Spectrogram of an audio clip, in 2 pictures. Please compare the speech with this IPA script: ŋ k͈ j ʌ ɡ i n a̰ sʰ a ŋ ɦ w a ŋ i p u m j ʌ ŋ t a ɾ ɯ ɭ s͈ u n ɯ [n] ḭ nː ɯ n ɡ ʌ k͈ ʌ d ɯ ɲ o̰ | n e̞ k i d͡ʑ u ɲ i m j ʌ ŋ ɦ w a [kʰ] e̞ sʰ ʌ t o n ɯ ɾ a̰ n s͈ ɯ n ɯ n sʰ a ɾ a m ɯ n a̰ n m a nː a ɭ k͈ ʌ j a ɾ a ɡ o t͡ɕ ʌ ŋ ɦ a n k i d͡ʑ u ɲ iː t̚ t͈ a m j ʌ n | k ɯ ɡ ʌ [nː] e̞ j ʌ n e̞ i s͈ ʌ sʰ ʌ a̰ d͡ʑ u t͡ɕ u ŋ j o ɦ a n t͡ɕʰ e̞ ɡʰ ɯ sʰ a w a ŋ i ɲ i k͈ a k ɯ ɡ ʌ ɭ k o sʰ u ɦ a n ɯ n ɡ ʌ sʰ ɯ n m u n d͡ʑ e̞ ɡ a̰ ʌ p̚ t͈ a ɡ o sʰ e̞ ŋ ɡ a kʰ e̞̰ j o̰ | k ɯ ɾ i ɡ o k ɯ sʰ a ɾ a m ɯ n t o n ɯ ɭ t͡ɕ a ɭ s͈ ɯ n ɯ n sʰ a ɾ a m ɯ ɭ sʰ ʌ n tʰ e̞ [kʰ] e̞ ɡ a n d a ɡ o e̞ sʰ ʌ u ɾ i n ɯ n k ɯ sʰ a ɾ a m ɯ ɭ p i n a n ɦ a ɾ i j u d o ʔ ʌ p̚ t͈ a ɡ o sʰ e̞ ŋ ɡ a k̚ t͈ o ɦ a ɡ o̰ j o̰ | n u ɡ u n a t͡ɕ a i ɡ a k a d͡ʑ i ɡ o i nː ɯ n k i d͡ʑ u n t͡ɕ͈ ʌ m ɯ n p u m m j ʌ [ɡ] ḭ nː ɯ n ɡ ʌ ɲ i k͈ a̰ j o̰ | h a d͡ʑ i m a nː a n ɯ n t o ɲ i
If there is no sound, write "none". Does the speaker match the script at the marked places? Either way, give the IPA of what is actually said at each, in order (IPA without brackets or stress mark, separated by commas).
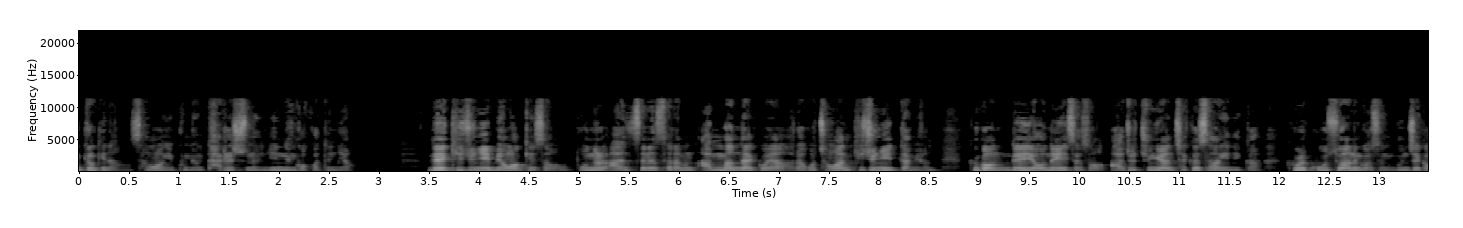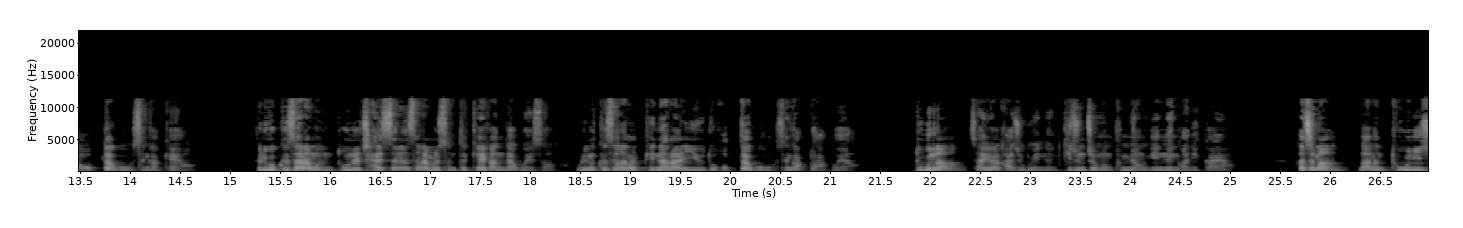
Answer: n, kʰ, nː, kʰ, ŋ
